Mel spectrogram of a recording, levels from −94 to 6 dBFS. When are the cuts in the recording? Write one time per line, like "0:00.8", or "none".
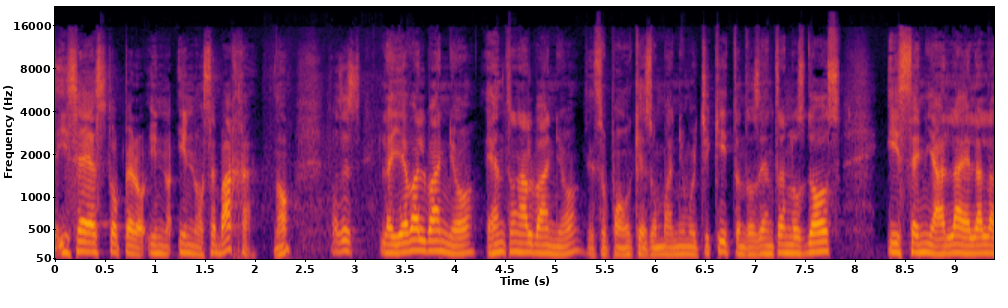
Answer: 0:02.1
